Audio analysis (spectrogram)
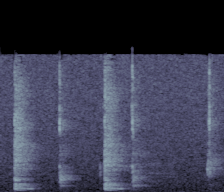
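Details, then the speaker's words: Bobcat zero-turn mower that won't start, parking brake set and arms in park: turning the key gives only sharp solenoid clicks with no cranking; the starter motor is not engaging, and battery voltage is checked next. "if you listen closely turn the key on you can hear a solenoid"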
